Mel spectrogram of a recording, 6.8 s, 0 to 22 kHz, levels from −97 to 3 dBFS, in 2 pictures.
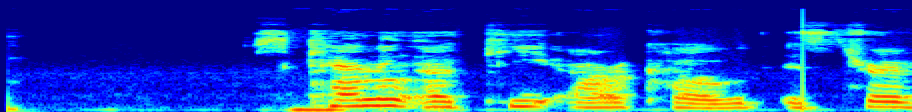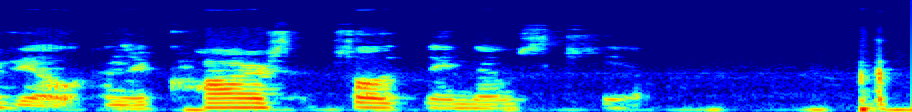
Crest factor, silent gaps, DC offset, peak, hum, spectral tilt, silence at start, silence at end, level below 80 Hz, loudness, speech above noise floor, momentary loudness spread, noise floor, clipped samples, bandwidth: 16 dB; none; under 0.1%; -2 dBFS; none; -7 dB/octave; 0.05 s; 0 s; -36 dBFS; -17 LUFS; 45 dB; 23 LU; -62 dBFS; under 0.1%; 8.6 kHz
